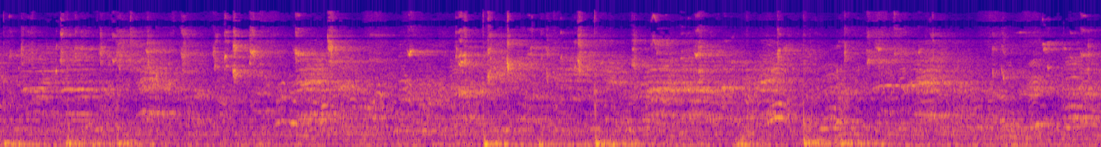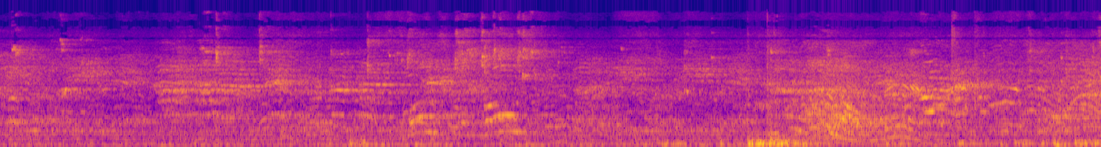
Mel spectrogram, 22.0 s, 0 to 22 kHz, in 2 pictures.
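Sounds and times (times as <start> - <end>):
players calling out: 0.0 - 22.0.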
